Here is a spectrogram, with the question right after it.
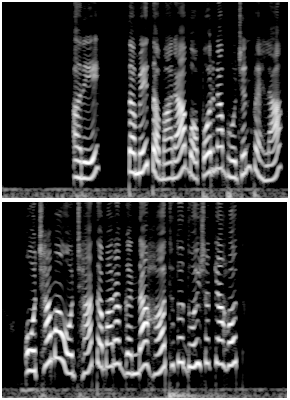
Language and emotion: Gujarati, disgusted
